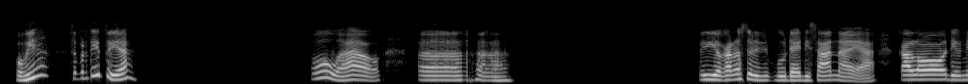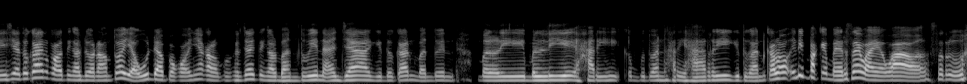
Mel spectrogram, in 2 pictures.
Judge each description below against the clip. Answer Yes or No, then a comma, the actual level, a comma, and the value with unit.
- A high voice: Yes, high, 200 Hz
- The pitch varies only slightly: No, average, 3.2 semitones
